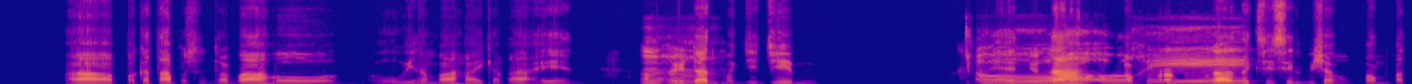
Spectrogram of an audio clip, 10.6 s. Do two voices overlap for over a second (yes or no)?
yes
